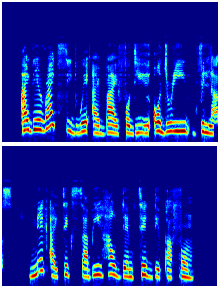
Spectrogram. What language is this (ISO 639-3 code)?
pcm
